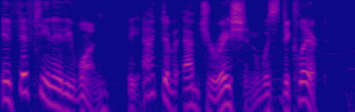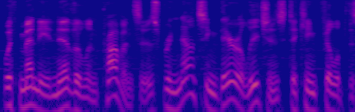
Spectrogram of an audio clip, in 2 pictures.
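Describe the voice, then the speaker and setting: Male documentary narrator with a slightly husky voice and an animated delivery, over faint background music. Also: mid-range voice. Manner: even, measured reading. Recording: narration from a played video with music under it.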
